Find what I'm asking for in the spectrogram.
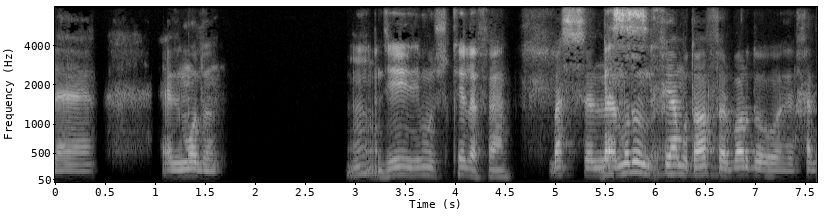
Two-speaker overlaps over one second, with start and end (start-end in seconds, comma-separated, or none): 5.4-6.8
